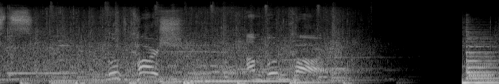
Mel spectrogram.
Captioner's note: band playing; cheers and applause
